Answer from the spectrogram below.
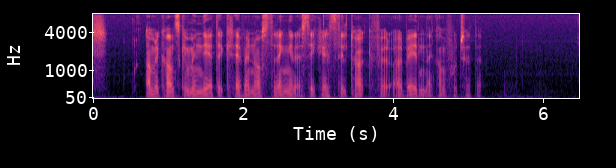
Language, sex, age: Norwegian, male, 32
